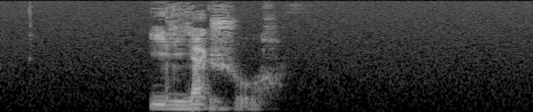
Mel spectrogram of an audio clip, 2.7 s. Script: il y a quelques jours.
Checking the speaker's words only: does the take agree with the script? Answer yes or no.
no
